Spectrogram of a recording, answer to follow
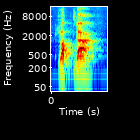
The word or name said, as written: lambda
